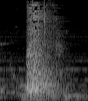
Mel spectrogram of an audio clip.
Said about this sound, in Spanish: Puerta. una muerte impactante. Impactante, como el sonido de esa puerta.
